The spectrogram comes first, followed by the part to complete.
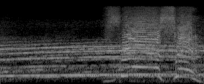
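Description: Sound-system siren effect at a dancehall show: one long held tone that rises slowly, with short zapping sweeps that rise and fall over it.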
